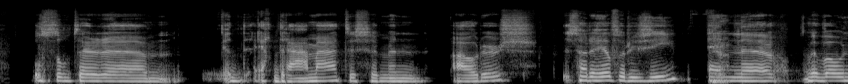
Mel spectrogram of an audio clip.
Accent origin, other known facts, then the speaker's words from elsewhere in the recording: Koraal Specht, Curaçao; born there; Ik werd in Koraalspecht geboren. Zo'n echte typische Curaçaose wijk.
